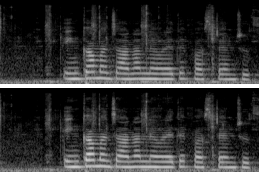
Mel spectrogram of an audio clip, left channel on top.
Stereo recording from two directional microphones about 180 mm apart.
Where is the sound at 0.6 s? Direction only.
20° right (ahead or behind).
